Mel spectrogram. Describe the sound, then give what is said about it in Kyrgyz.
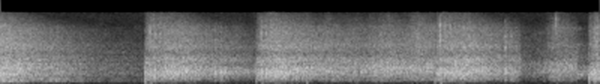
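Gunfire and explosions during a pre-dawn police raid on terrorism suspects: several sharp, loud bangs, each trailing into long roaring noise, dense and continuous with no voices. “Рейдтин жүрүшү ок атышуулар жана жардырлар менен коштолду.”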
